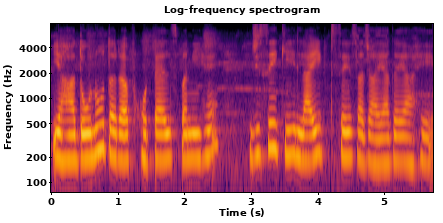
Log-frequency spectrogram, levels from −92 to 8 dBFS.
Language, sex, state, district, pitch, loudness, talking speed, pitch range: Hindi, female, Madhya Pradesh, Dhar, 195 Hz, -17 LUFS, 135 wpm, 185-210 Hz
